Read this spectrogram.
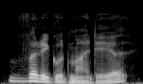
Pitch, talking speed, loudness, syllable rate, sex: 110 Hz, 170 wpm, -17 LUFS, 4.4 syllables/s, male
